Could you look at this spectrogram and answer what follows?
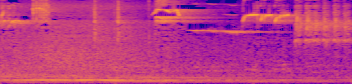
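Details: Local, actively singing caged brown-chested jungle flycatcher used to test other birds' mettle: thin high whistled notes and short trills, some level and some sliding, separated by pauses, over a faint low hum.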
